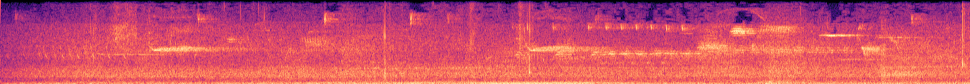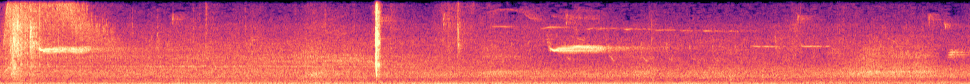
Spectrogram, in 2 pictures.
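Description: Steady low engine drone, with a few short bird chirps over it and a sharp click about ten seconds in.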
